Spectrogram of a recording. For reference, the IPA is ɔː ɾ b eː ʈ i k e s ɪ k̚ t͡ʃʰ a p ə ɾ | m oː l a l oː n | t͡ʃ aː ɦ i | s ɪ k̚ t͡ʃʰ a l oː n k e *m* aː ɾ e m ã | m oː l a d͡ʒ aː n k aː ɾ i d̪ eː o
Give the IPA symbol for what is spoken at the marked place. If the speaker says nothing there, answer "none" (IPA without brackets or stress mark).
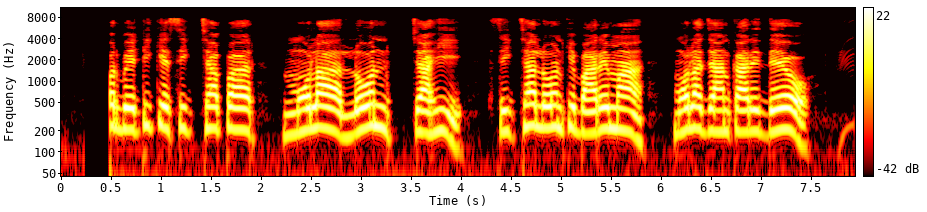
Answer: b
